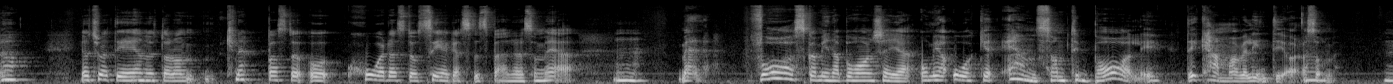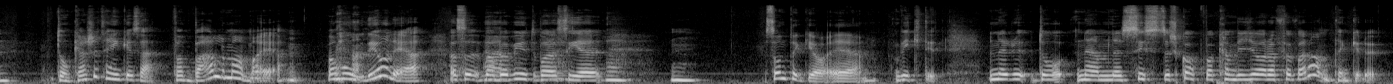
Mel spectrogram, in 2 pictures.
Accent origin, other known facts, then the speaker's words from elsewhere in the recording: Dalarna County, Sweden; moved away; i den orten där jag växte upp, en ort i Dalarna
